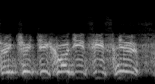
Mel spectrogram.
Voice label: damaged water, speech cze, mood high; War Thunder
